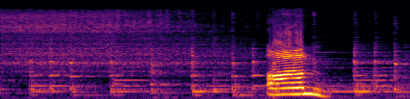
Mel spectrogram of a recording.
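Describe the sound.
A shaken drink can cracks open with a sudden, loud burst of fizzing spray lasting under half a second, rising sharply over a background of soft voices and tones before fading back.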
